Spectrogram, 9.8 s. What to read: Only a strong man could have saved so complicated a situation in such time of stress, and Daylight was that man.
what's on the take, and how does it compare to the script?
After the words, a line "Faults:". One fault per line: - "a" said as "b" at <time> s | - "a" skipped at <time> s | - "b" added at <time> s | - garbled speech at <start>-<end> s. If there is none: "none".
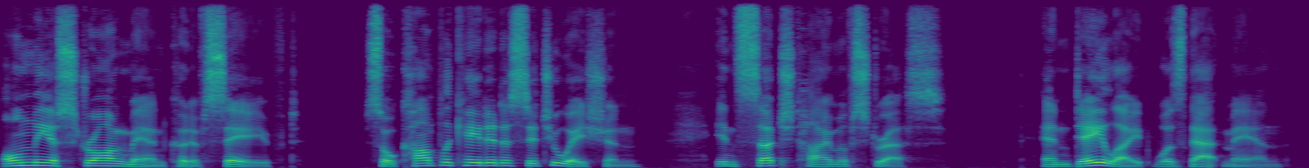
Only a strong man could have saved so complicated a situation in such time of stress, and Daylight was that man.
Faults:
none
